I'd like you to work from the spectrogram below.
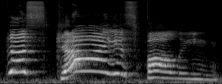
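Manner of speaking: high, loud, slow chorus. A narrator's reading. The birds chorusing to the officer, loud. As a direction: say it together as a panicked group. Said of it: "chorused the birds".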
